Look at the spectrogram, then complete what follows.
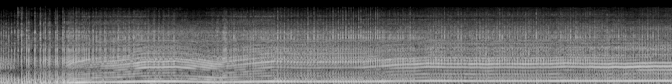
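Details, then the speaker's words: Titan two-stroke combi tool/hedge cutter, nearly new, cold start after priming: picks up, sags and stumbles on throttle, holding only a modest flat speed; bogs cold or warm; carburetor and diaphragms suspected, not confirmed. "As soon as you try to give it the beans, it don't want to know. And it don't really want to know whether it's cold start, warm start, halfway, or anywhere."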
